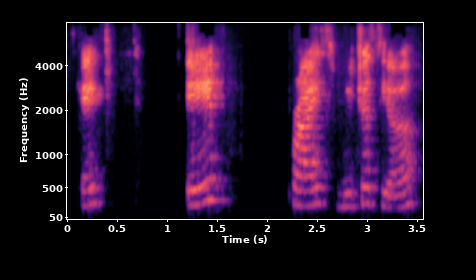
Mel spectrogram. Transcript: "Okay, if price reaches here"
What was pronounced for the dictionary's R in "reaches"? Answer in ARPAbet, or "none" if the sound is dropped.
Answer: W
